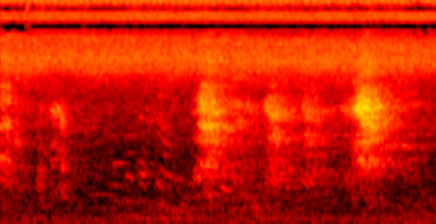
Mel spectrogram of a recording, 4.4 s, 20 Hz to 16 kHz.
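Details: Great green macaw at Chiba Zoological Park, 4 September 2022, giving three hoarse squawks a second or so apart over steady background hiss, the last the loudest.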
